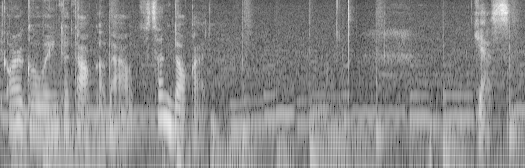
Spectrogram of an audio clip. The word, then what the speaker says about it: Sandokan: And today's Chismis, we are going to talk about Sandokan. Yes, Sandokan. Alright, hindi siya Sandok ha, Sandokan. Sandokan talaga yung title niya.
